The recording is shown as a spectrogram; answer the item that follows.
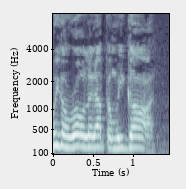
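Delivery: ordinary delivery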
